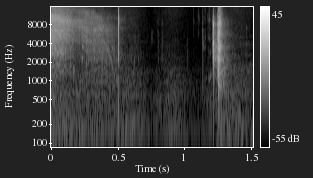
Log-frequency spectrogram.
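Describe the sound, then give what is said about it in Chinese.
A can of non-alcoholic drink being cracked open on a hot day: a faint metallic click, then a sharp, hissing pop of escaping fizz about a second later. No one speaks. “今天虽然天气有点热，但大家好像都有一些疑似呼吸道症状，不过还是要来开罐一下， 好， 嗯，解渴一下。”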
